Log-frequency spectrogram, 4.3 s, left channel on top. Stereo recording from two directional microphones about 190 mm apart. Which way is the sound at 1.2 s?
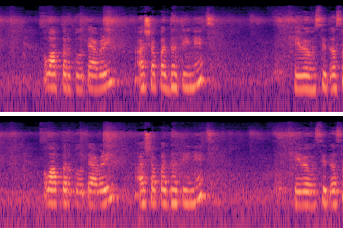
50° left (ahead or behind).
